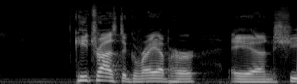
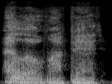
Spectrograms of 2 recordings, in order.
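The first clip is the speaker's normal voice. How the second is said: sinister greeting; 10 semitones lower, 4 dB louder than usual. Acted. Villain greets his captive.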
